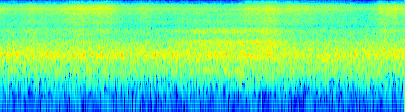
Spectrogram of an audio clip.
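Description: A steady hiss of background noise, even throughout, with no distinct events.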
